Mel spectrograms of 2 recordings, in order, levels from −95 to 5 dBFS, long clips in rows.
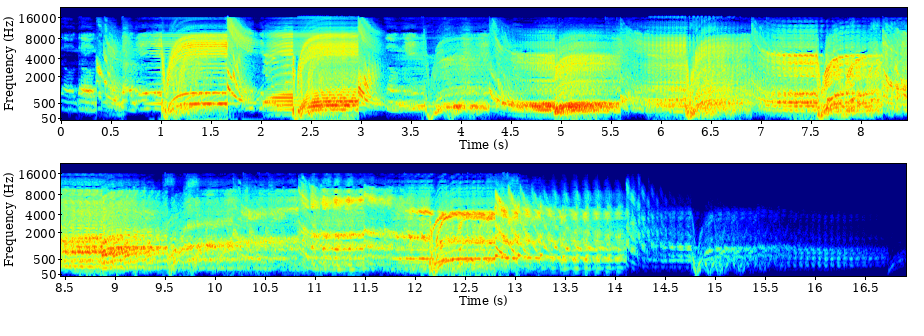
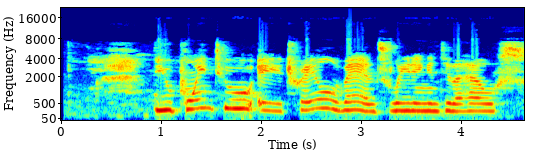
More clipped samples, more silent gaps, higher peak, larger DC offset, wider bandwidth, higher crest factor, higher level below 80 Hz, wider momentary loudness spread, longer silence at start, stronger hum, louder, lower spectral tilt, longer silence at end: neither; neither; about the same, 0 dBFS vs 0 dBFS; neither; first, 17 kHz vs 8.2 kHz; first, 18 dB vs 12 dB; about the same, -54 dBFS vs -56 dBFS; first, 13 LU vs 6 LU; second, 0.05 s vs 0.25 s; neither; second, -16 LUFS vs -11 LUFS; about the same, -1.5 dB/octave vs -2 dB/octave; first, 2.15 s vs 0 s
